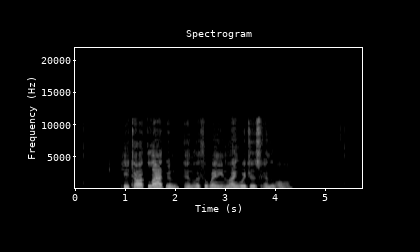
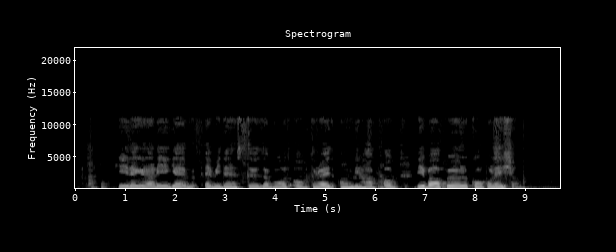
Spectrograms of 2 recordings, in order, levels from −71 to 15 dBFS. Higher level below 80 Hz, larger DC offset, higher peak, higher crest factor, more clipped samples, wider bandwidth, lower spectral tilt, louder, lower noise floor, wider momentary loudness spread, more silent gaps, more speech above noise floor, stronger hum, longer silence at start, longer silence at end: second, -74 dBFS vs -66 dBFS; neither; about the same, -6 dBFS vs -8 dBFS; first, 22 dB vs 16 dB; neither; about the same, 11.5 kHz vs 11.5 kHz; second, -4.5 dB/octave vs -6.5 dB/octave; about the same, -26 LUFS vs -25 LUFS; first, -85 dBFS vs -60 dBFS; first, 15 LU vs 12 LU; neither; first, 59 dB vs 37 dB; neither; first, 0.95 s vs 0.25 s; first, 1.5 s vs 0.7 s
